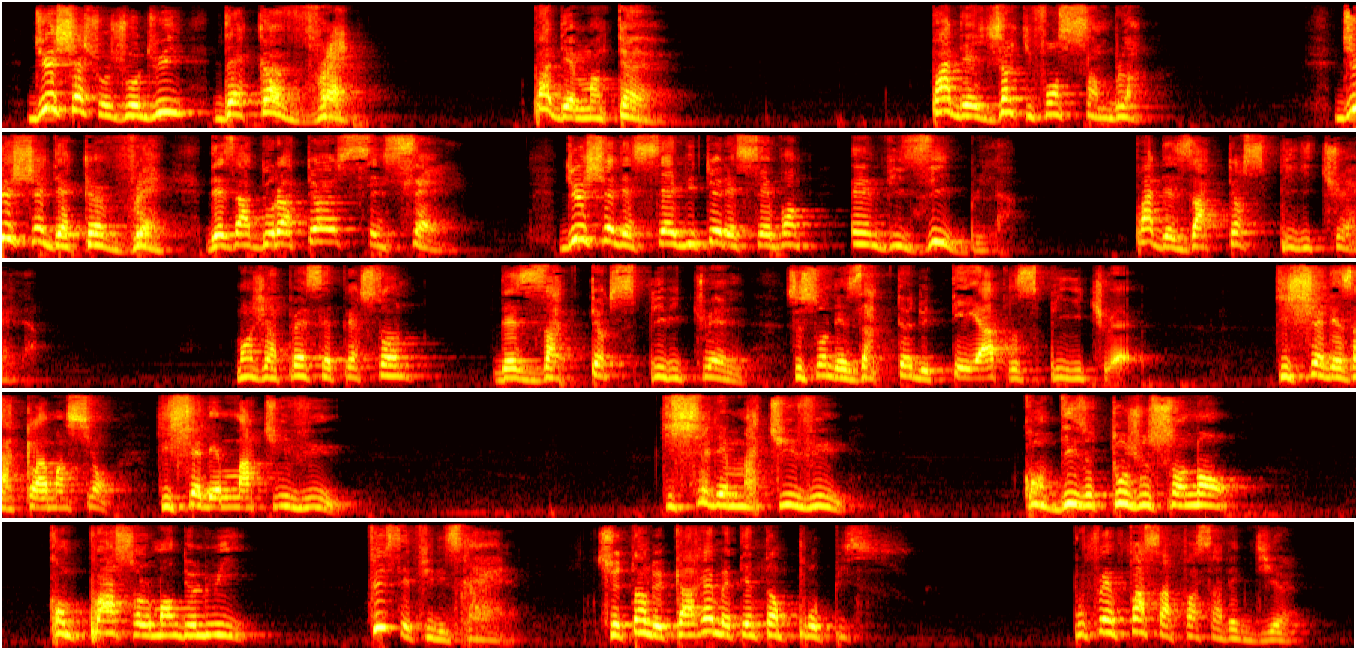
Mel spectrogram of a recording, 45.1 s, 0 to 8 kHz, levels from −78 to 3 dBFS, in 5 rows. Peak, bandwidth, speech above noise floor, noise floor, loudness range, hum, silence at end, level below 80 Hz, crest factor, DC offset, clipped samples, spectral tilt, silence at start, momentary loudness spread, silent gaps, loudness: 0 dBFS; 7.6 kHz; 54 dB; -71 dBFS; 6 LU; none; 0.4 s; -58 dBFS; 18 dB; under 0.1%; under 0.1%; -3.5 dB/octave; 0.2 s; 13 LU; none; -17 LUFS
